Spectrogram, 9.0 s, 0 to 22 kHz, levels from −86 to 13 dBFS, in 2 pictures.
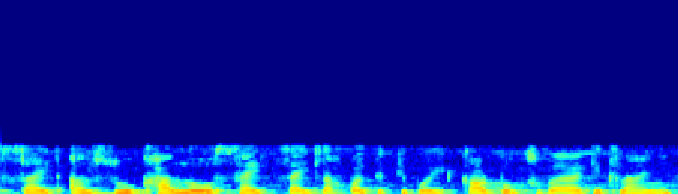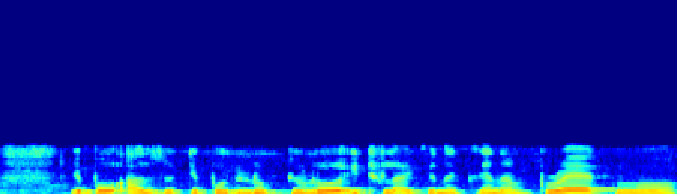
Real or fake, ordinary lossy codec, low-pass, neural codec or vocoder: real; Opus, 64 kbps; 5.4 kHz; none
